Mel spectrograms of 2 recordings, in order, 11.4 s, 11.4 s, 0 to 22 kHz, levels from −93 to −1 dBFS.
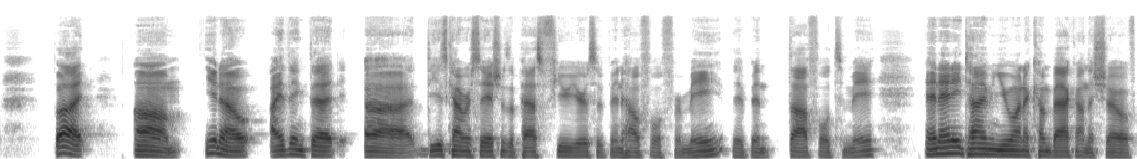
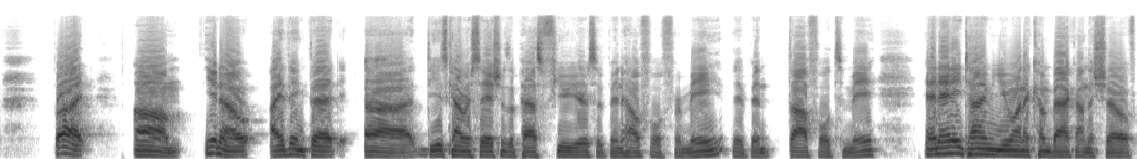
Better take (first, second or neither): first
